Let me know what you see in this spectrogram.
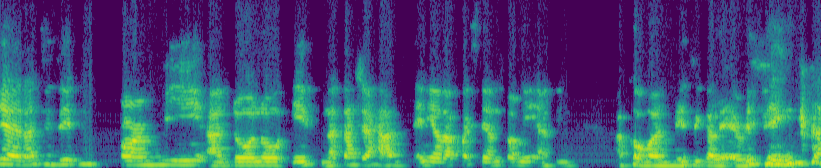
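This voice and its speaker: A woman speaks at a moderate pace in a fairly low pitch, her loudness swinging widely. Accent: Jamaican. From Jamaica. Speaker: children's art teacher. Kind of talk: online event presentation.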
